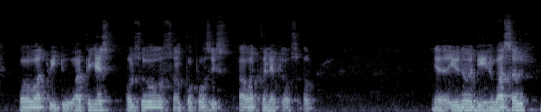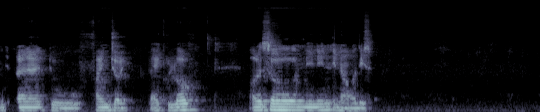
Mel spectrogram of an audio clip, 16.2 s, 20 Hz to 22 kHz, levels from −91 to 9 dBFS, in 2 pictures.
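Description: From 13.45 s to the end, there's a time-stretched section: the pace suddenly jumps to about 1.73 times normal while the pitch stays put. It sounds rushed, likely from software squeezing that stretch to fit by dropping short slices.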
